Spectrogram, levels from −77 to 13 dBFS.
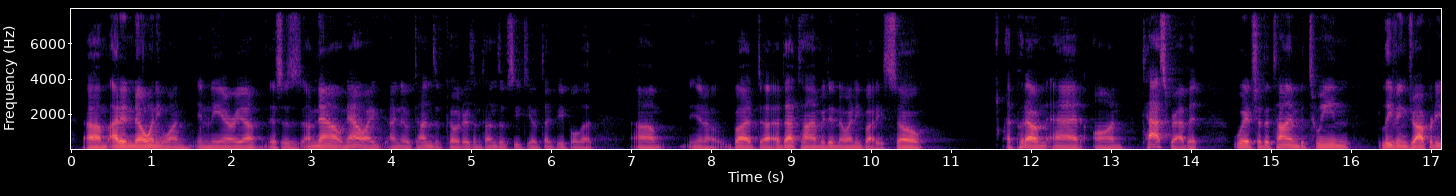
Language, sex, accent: English, male, American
